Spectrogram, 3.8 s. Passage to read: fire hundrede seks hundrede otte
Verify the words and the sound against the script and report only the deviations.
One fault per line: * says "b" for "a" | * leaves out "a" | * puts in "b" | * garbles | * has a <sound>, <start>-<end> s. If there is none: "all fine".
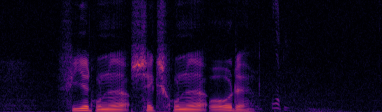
* has a chirp, 2.7-2.9 s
